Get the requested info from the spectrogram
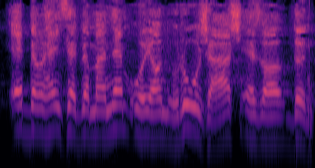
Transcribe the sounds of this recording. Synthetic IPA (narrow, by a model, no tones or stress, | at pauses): ɛbːɛnɒɦɛjzɛd̪̚bɛmːaːrnɛmo̞jɒnroːʒaːʃɛzɒd̪ø̞n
